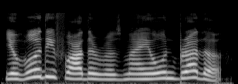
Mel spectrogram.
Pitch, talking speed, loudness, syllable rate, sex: 260 Hz, 175 wpm, -16 LUFS, 4.6 syllables/s, female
